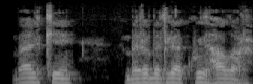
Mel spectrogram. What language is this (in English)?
Bashkir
